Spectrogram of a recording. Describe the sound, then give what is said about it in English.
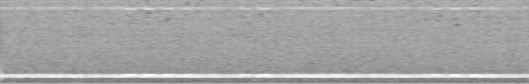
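A steady, mid-pitched electronic tone from spacecraft telemetry, slowed down by a factor of two and filtered to remove background noise, hums continuously over a faint background hiss, holding an even level throughout with no clear breaks between beeps; it carries Morse code for the letters H and I (four dots, then two dots). “Sort of four dots followed by two dots. Does anybody know enough Morse code to know what that means? It's the letters H and I.”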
